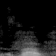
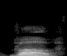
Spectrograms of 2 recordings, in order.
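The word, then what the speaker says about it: וָו: We called it as Vav. Vav. Your claw, your mouth is like closed. Vav. So it's V as in Vogue.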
